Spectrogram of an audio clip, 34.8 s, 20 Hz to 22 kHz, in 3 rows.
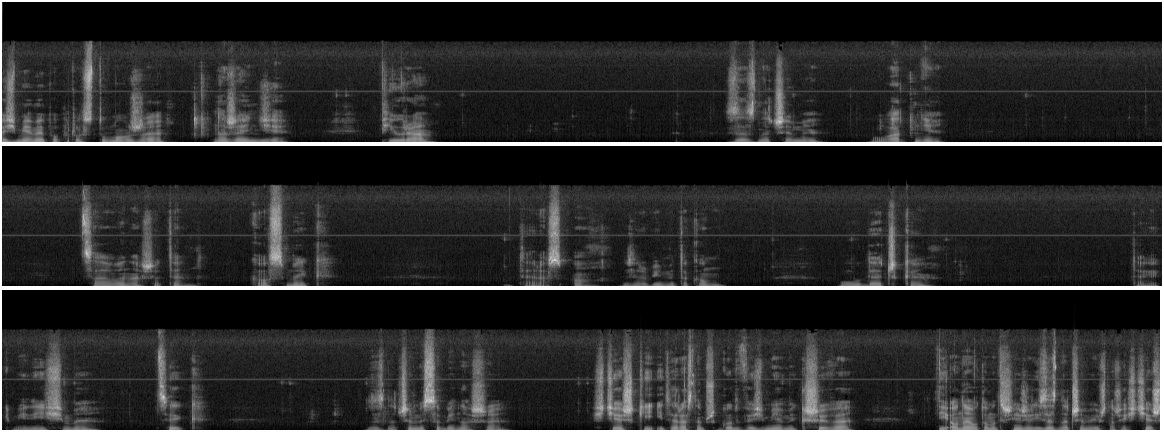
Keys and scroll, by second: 1.8 p, 8.8 ctrl+z.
